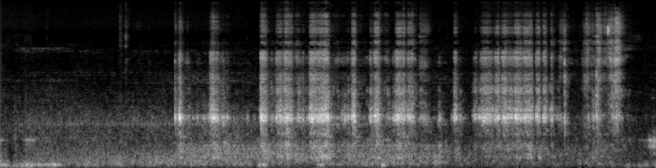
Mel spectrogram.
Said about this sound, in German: Oh, er schleift das sozusagen ab.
